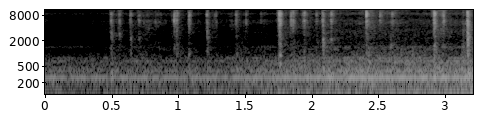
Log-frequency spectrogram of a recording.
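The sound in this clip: Typing on a computer keyboard gives light, quick, irregular key clicks, faint over a steady low hum.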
